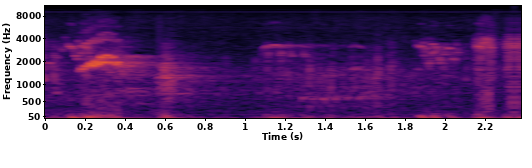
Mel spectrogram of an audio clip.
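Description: Squawking calls of birds from far corners of the world in a circus act in the center ring, with a bright shrill cry near the start followed by several shorter chirps and squeals, moderately loud over a faint background murmur.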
